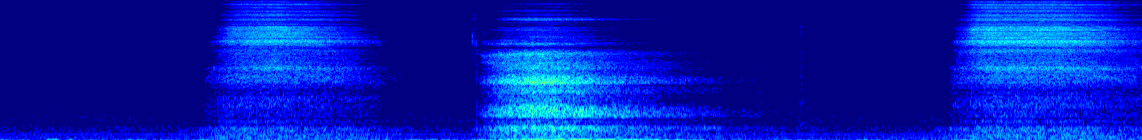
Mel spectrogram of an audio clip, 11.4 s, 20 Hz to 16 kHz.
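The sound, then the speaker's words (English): Deep, slow breathing from a seven-breath opening exercise: three long, loud breaths separated by quiet gaps, each a broad airy rush, with no talking. “We're gonna start with 7 breaths to open up.”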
